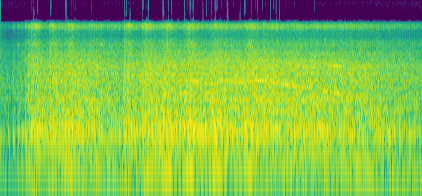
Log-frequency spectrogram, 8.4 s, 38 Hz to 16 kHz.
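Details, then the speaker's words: KYMCO Super 8 scooter after CDI replacement, restarted: fires on one click and holds a steady, even single-cylinder idle with no misses; running healthy, the CDI was the fault. "Paandarin natin ulit. Andar. One click."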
